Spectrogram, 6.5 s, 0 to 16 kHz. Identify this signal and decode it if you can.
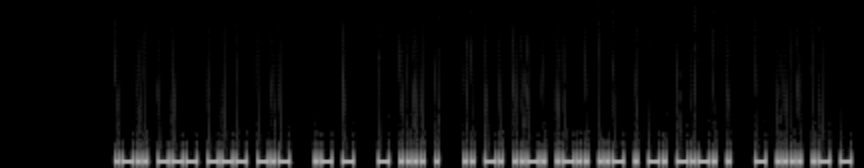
Morse code, heard as a keyed tone, about 44 wpm, 700 Hz. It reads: LOOK AT THE INFLUENCE THAT
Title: Sentences from Top 1100 Words 45wpm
